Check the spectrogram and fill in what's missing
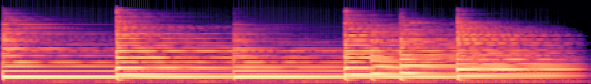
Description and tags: Short phrase played on a persian santur.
